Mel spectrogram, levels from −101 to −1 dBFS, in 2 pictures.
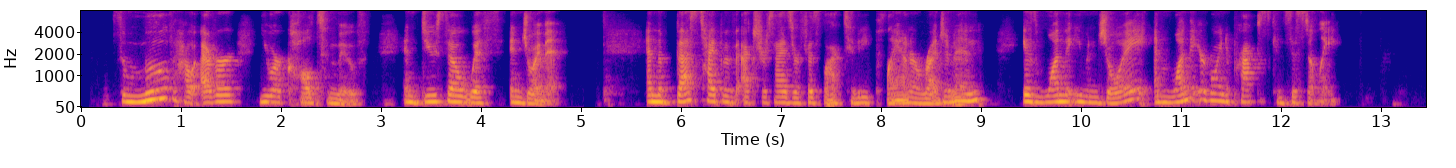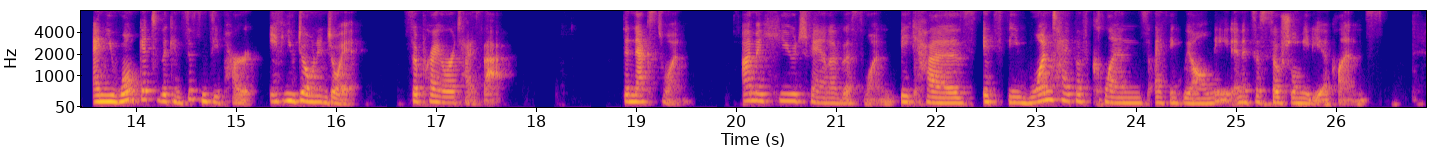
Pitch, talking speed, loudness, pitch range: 180 Hz, 185 wpm, -28 LUFS, 160-205 Hz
